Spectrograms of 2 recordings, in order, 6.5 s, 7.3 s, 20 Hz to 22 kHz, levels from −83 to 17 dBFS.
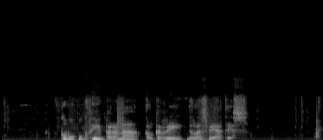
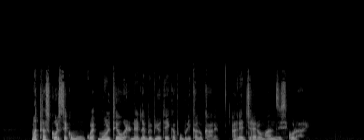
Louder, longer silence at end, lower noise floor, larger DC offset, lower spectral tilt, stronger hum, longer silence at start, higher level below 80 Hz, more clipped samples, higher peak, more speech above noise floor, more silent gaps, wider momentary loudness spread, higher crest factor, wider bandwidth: first, -27 LUFS vs -32 LUFS; second, 0.05 s vs 1.15 s; second, -70 dBFS vs -78 dBFS; neither; first, -7 dB/octave vs -5 dB/octave; neither; first, 1.25 s vs 0.65 s; first, -54 dBFS vs -82 dBFS; neither; first, -8 dBFS vs -12 dBFS; about the same, 44 dB vs 46 dB; neither; about the same, 13 LU vs 11 LU; about the same, 20 dB vs 22 dB; second, 7.2 kHz vs 11.5 kHz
